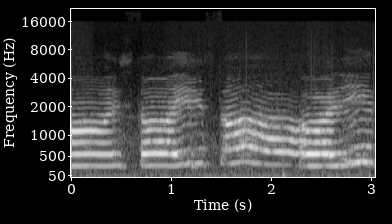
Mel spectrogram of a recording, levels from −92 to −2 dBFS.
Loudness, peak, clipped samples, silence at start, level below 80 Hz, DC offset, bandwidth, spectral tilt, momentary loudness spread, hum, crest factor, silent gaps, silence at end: -19 LUFS; -6 dBFS; under 0.1%; 0 s; -54 dBFS; under 0.1%; 7.6 kHz; -5 dB/octave; 8 LU; none; 14 dB; none; 0 s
